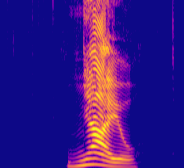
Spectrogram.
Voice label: "nyayo", Swahili

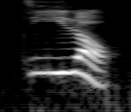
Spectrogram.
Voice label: "jirou", Chinese; Survival Chinese

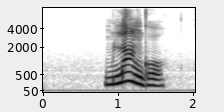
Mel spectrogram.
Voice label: "mlango", Swahili

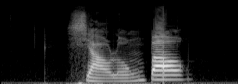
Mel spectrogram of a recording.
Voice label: "xiaolongbao", Chinese; Survival Chinese

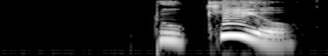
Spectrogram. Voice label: "tukio", Swahili

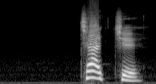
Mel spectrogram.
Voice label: "chache", swahili

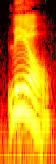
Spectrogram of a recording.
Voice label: "liu", Chinese; Survival Chinese

